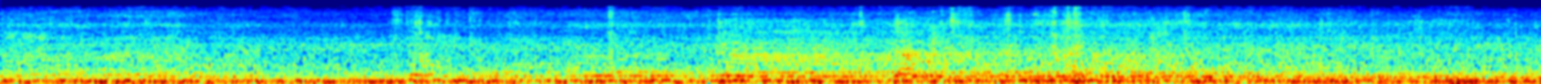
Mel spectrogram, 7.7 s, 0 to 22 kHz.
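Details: Honey bees returning to their hive with pollen and probably nectar on 23 October, in unusually mild weather, foraging on cover crops in fields near the apiary. A dense, low, droning buzz of many bees, with individual flight hums rising and falling as they pass.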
